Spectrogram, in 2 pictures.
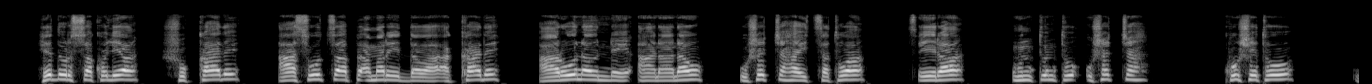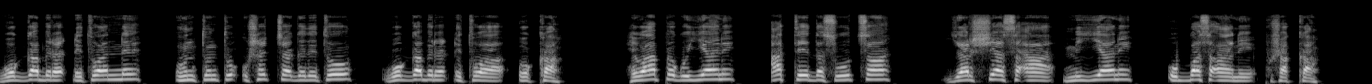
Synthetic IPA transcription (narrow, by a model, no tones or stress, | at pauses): hɛd̪ɔɾsɐkɔlɪjaː | ʃʊkːaːd̪ɛ | aːsuːt͡sːaːpːɛɐmɐɾe̞ːd̪ːɐwaːɐkːaːd̪ɛ | ʔaːɾoːnɐwnːɛaːnaːnɐw | ʊʃɛt͡ʃːɐɦɐjt͡sːɐt̪ʊwaː | t͡sʼe̞ːɾaː | ʊnt̪ːʊnt̪ːʊʊʃɐt͡ʃːɐ | kʊʃɛt̪oː | wɔɡːɐbɪɾɐɗɛt̪ʊwaːnːɛ | ʊnt̪ːʊnt̪ːʊʔʊʃɛt͡ʃːɐɡɛd̪ɛt̪oː | wɔɡːɐbɪɾɐɗɛt̪ʊwaːɔkːɐ | hɛwaːpːɛɡʊjɪjaːn | ɐt̪ːe̞ːd̪ːɐsuːt͡sːaː | jɐɾʃɪjaːsɐʔaːmɪjːɪjaːn | ʊbːɐsɐʔaːnpʊʃɐkːɐ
